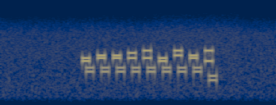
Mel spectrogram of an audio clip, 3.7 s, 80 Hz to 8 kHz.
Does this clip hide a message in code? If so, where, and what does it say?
Yes: multi-frequency trunk signalling (R2, with the far end's replies) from 1.1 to 2.9 s, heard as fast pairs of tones, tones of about 100 ms. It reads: 133581937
